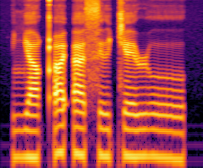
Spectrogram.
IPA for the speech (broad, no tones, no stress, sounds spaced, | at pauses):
ʎ a qʼ ɛ ʔ a s ɘ c ɛ ɹ o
